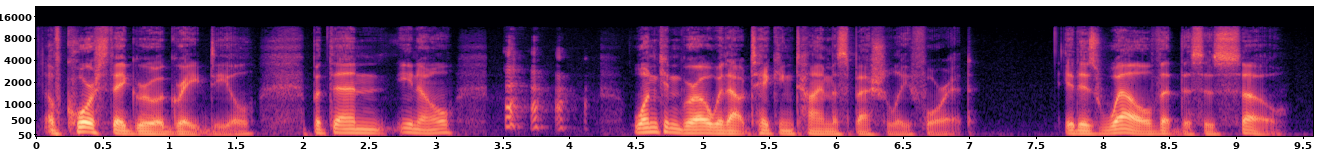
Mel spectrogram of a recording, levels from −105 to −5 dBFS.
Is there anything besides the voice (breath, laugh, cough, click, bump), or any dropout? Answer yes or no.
yes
